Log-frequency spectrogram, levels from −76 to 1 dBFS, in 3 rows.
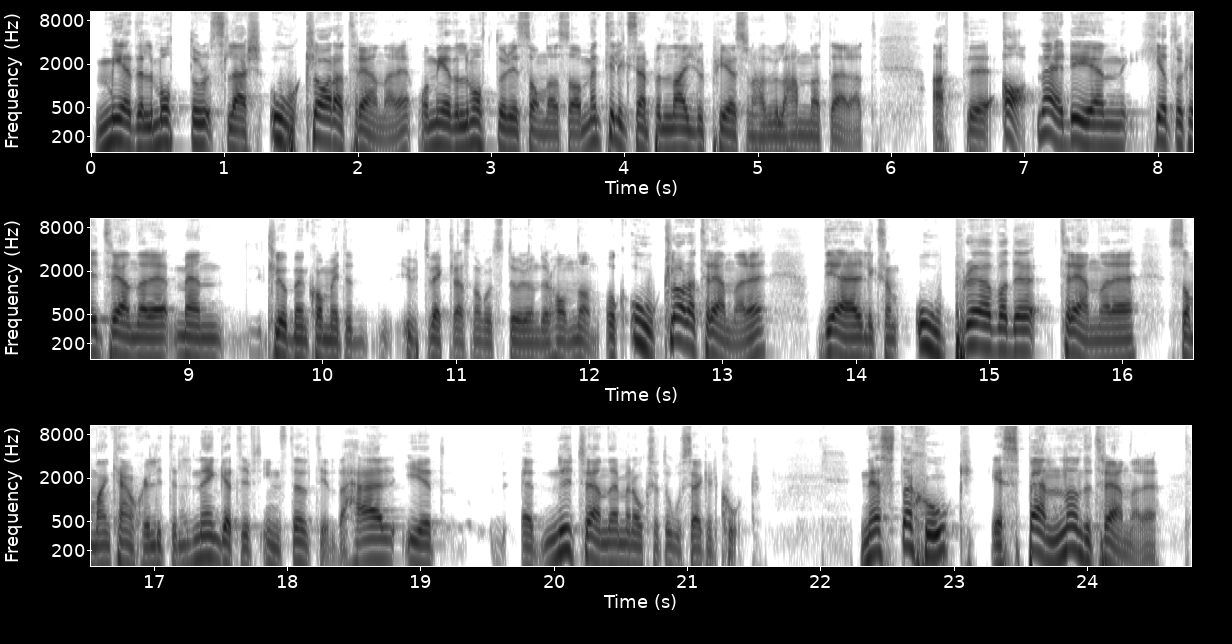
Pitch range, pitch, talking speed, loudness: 110-145 Hz, 125 Hz, 170 wpm, -17 LUFS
